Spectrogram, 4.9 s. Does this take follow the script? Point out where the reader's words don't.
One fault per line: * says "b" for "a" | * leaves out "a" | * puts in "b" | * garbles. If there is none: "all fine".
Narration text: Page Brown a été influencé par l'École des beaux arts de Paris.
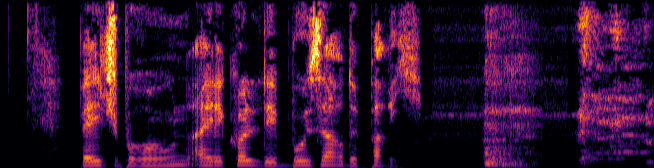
* leaves out "été influencé par"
